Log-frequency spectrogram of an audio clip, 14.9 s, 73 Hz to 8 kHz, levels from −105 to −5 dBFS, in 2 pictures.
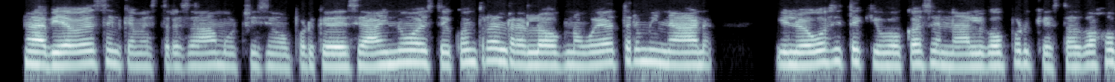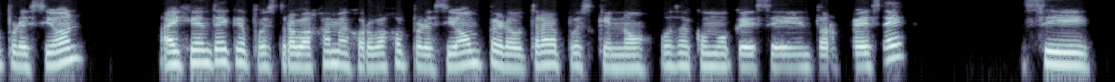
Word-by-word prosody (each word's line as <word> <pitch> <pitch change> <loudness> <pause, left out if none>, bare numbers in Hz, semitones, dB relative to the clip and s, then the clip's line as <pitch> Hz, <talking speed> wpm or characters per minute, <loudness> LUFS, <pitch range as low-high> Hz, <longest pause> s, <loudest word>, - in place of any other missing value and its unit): había 200 -1 +6
veces 215 +2 0
en 215 - -1
que 190 - -7
me 190 - -7
estresaba 190 +2 -5
muchísimo 185 -1 -8
porque 185 +1 -4
decía: 185 0 +4
"Ay, 200 - +2
no, 225 +1 +3
estoy 205 -2 -1
contra 235 +4 0
el 235 - +3
reloj, 200 -2 +2
no 195 -1 -2
voy 205 +2 +1
a 220 - +1
terminar", 205 -4 +1 0.4
y 200 - 0
luego 205 +3 +4
si 240 - -2
te 235 - +1
equivocas 205 0 -1
en 195 -3 -2
algo, 190 +1 +1
porque 200 -2 -5
estás 185 +1 -4
bajo 200 +4 -1
presión, 200 +7 +1 0.5
hay 205 0 +5
gente 230 +1 +2
que, 230 -2 0
pues, 185 0 -5
trabaja 185 +2 +1
mejor 180 -4 -2
bajo 190 +3 -3
presión, 185 +4 -1
pero 195 -4 0
otra, 200 +5 0
pues, 190 -1 -8
que 175 - -5
no. 170 -1 -3
O 195 0 -6
sea, 190 -1 -5
como 185 -1 -4
que 180 0 +1
se 175 0 -2
entorpece. 185 - 0 0.8
Sí, 200 -4 +2
195 Hz, 200 wpm, -21 LUFS, 185-215 Hz, 0.8 s, había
